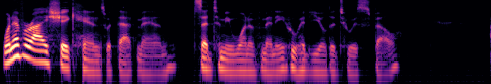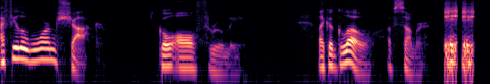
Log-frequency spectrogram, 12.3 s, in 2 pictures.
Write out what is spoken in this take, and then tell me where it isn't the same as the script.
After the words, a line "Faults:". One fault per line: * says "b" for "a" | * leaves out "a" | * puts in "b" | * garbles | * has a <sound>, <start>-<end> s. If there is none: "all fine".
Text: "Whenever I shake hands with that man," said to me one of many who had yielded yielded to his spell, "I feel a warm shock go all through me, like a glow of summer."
"Whenever I shake hands with that man," said to me one of many who had yielded to his spell, "I feel a warm shock go all through me, like a glow of summer."
Faults:
* leaves out "yielded"
* has a laugh, 11.7-12.1 s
